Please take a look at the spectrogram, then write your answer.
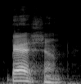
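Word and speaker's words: passion: इसके लिए ट्रिक है, यदि किसी इंग्लिश वर्ड्स में डबल एस के बाद ION या IA आता है, तो एस का उच्चारण श होता है, श। For example, मिशन, पैशन, सेशन।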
